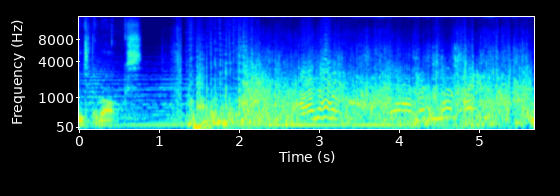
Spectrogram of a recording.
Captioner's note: water surges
